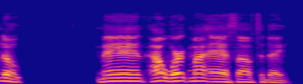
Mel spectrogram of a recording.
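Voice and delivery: ordinary talk, nothing marked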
